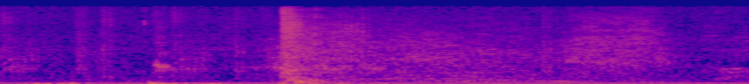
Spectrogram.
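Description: A club strikes a zombie with a wet thud.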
